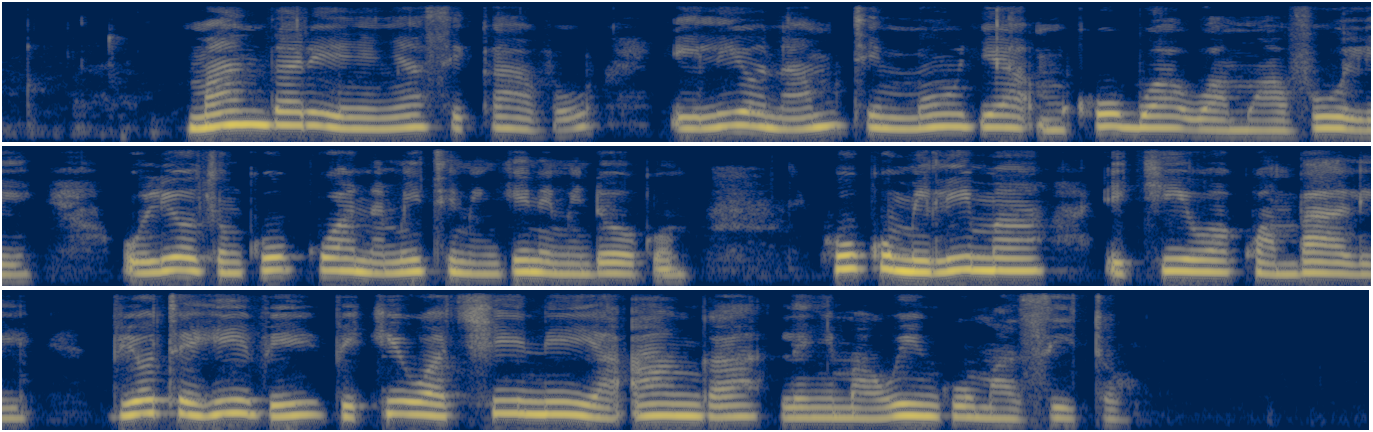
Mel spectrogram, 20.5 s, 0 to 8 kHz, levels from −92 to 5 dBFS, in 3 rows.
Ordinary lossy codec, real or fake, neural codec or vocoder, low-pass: AAC, 48 kbps; real; none; 7.2 kHz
